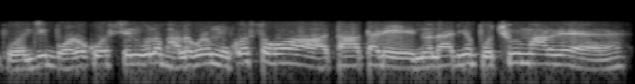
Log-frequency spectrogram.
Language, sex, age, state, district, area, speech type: Bengali, male, 18-30, West Bengal, Cooch Behar, rural, conversation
